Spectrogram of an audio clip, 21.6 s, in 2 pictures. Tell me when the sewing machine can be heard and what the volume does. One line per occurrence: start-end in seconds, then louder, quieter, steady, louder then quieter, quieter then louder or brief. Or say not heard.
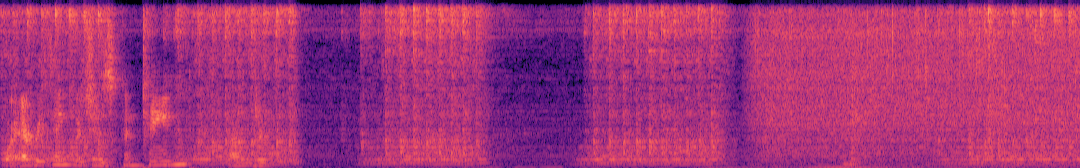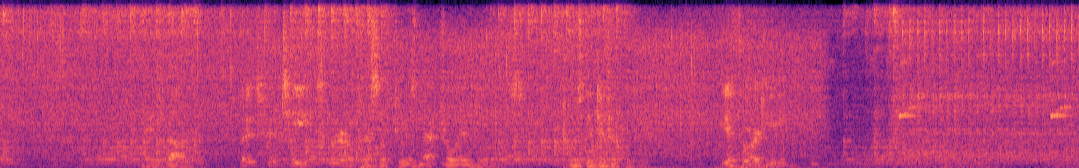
0.0-21.5 steady.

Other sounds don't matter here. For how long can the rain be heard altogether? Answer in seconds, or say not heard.
14 s.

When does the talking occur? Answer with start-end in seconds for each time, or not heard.
0.0-2.6, 12.2-18.8.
